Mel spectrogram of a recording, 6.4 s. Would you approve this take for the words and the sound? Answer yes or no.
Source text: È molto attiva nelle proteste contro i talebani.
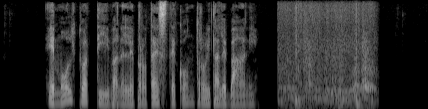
no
